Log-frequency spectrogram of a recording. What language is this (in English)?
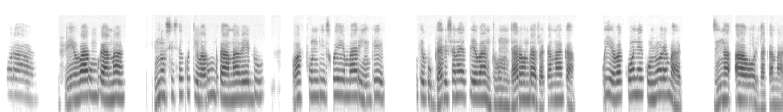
Ndau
